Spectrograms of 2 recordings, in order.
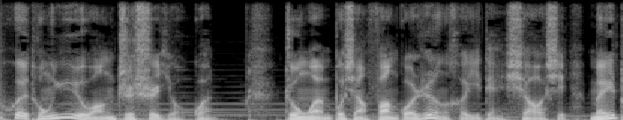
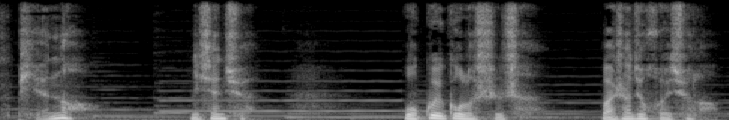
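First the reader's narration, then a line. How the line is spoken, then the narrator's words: Soft, with a smile. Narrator (Chinese): 中晚笑了下，轻声道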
